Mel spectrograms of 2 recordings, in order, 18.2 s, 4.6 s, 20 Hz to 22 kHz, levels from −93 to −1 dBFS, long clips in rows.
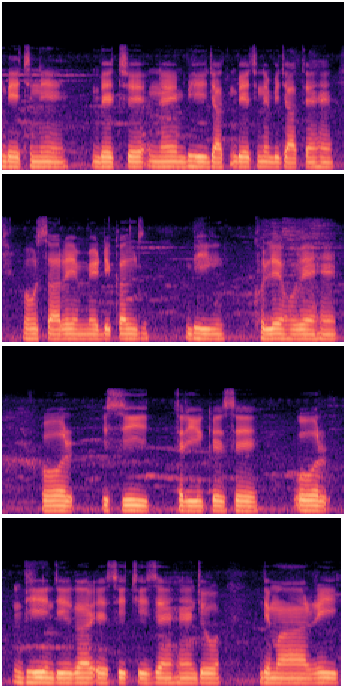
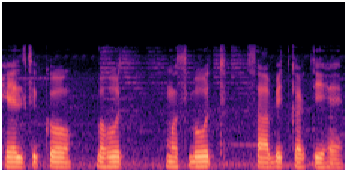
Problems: background sounds at intervals, low volume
